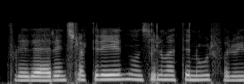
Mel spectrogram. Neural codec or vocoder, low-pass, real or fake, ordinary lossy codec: vocoder, 44.1 kHz, 80 mel bands, Vocos; 7.2 kHz; fake; none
